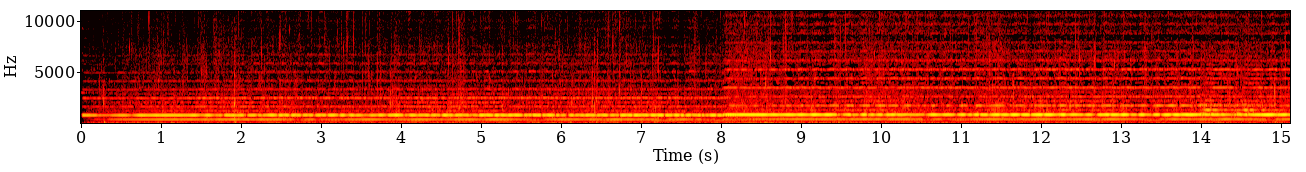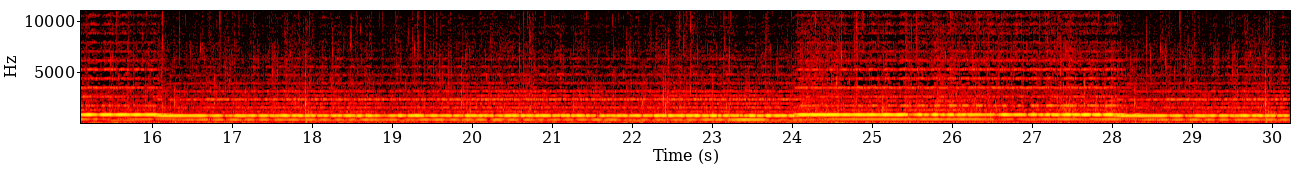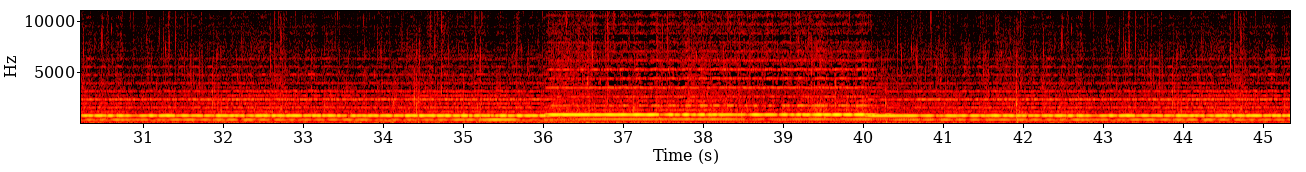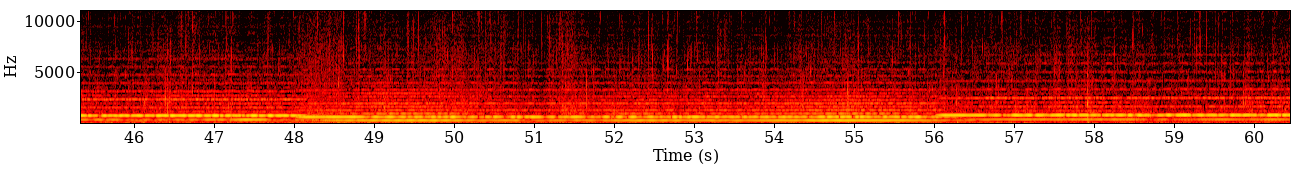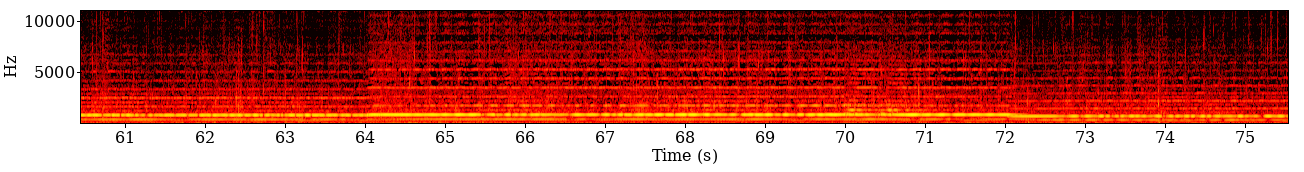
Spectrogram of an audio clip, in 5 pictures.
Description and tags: Ethno Folk Native-American Flute Atmosphere Atmo Amb Sad Meditative Mood Cinematic Surround
Amb, Ambient, Atmo, Atmosphere, Chill, Cinematic, Dark, Drone, Ethno, Film, Flute, Folk, Meditative, Mood, Movie, Native-American, Relax, Sad, Spa, Surround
